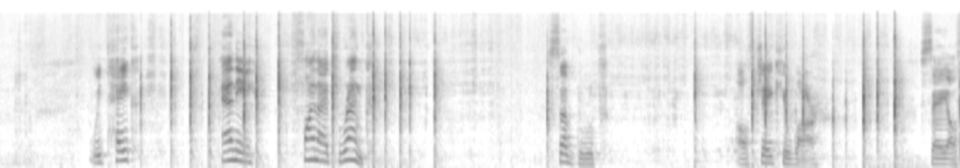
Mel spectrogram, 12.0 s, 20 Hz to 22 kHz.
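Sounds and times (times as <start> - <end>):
chalk scratching on blackboard: 1.5 - 11.4
chalk tapping on blackboard: 1.6 - 6.2, 6.8 - 11.4.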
